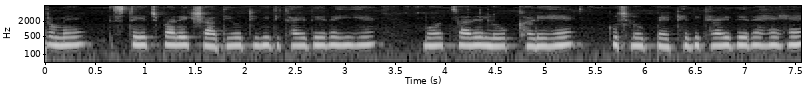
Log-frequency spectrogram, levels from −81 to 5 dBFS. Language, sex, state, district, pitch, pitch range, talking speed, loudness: Hindi, female, Chhattisgarh, Bilaspur, 225 Hz, 220-235 Hz, 190 wpm, -22 LUFS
